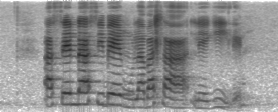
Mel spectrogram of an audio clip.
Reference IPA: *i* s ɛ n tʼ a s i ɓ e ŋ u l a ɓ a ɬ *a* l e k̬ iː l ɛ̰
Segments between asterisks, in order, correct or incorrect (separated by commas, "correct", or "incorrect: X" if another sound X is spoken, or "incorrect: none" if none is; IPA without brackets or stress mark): incorrect: a, correct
